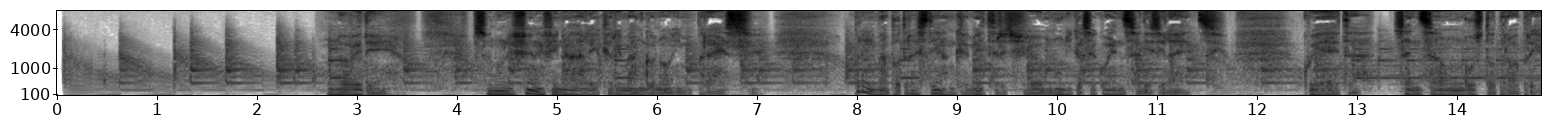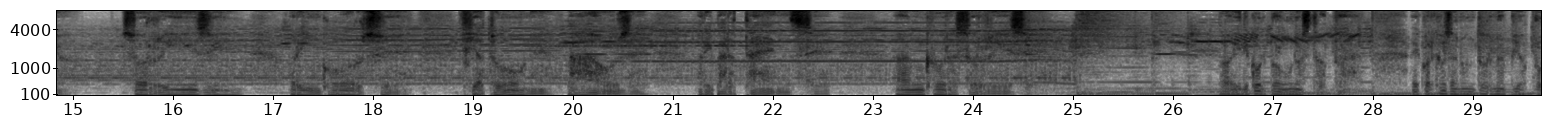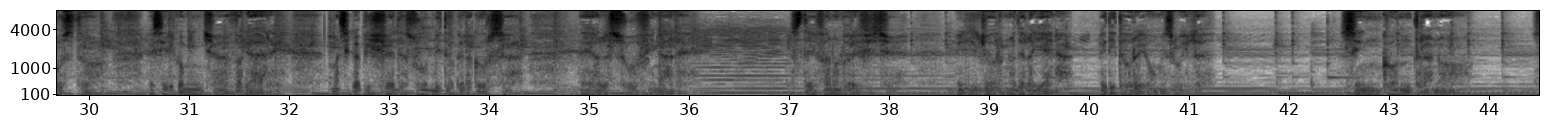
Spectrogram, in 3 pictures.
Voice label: booktrailer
